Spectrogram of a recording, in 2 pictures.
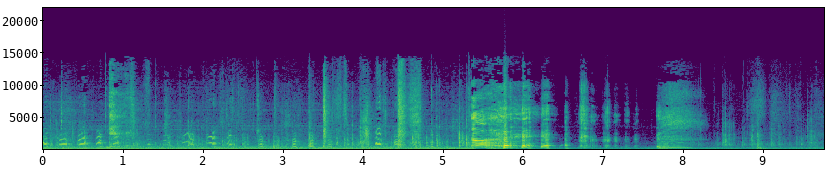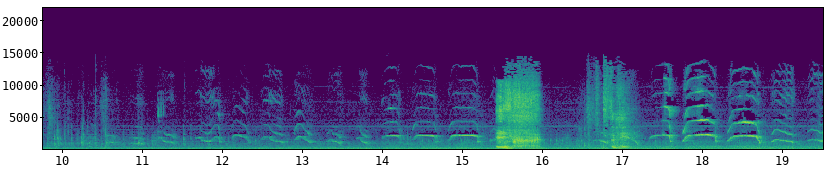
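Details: Chihuahua puppies, from the litter of Goofy Rodriguez jr., Coconut and Chichi in Montebello, California, let out thin high whimpers. A run of short arched whines, rising then falling, comes in quick series near the end. Human voices and a steady electrical hum run underneath.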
